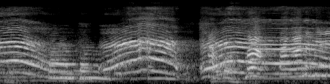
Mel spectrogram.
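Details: Loud, strained crying in rising and falling wails with brief breath catches from a baby with two days of productive cough, held during eucalyptus-oil steam inhalation; infant crying.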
